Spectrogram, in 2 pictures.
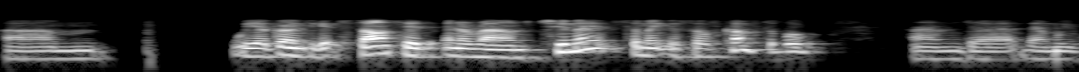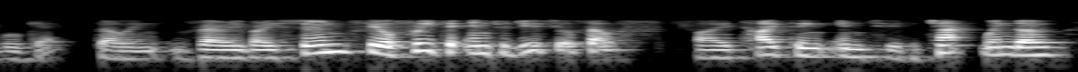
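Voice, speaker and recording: Man, Manchester accent, webinar host, relaxed friendly instructions, tinny phone-like sound. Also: mid-range voice, a little fast. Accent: Mancunian English. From England. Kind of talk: webinar welcome and housekeeping. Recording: tinny phone-like online audio.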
